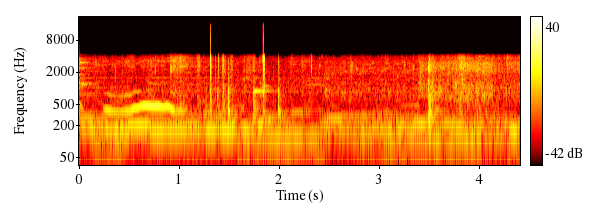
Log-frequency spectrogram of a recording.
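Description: A young child's brief wordless voice, then two sharp clicks a half second apart, over a faint low steady hum.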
